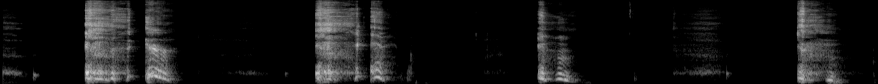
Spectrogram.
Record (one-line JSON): {"three_cough_length": "8.8 s", "three_cough_amplitude": 32768, "three_cough_signal_mean_std_ratio": 0.32, "survey_phase": "beta (2021-08-13 to 2022-03-07)", "age": "45-64", "gender": "Female", "wearing_mask": "No", "symptom_cough_any": true, "symptom_onset": "8 days", "smoker_status": "Never smoked", "respiratory_condition_asthma": false, "respiratory_condition_other": false, "recruitment_source": "REACT", "submission_delay": "1 day", "covid_test_result": "Negative", "covid_test_method": "RT-qPCR", "influenza_a_test_result": "Negative", "influenza_b_test_result": "Negative"}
